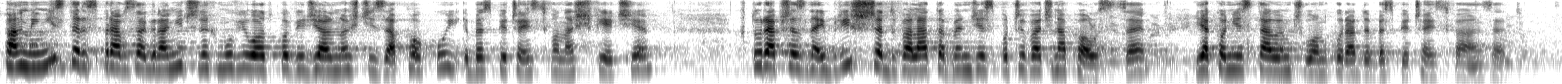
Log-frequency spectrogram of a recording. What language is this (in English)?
Polish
